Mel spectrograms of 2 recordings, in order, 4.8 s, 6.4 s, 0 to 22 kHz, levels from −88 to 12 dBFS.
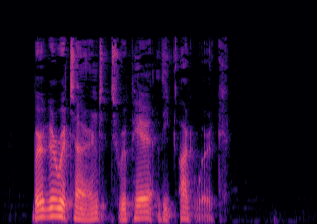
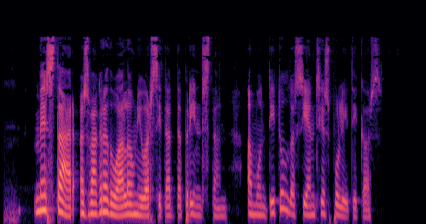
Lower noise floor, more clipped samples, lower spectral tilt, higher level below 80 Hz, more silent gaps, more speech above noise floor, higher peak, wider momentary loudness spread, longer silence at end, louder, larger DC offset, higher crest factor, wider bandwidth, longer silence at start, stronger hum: second, -77 dBFS vs -82 dBFS; neither; about the same, -5.5 dB/octave vs -4.5 dB/octave; first, -46 dBFS vs -52 dBFS; neither; second, 56 dB vs 62 dB; second, -4 dBFS vs 0 dBFS; about the same, 17 LU vs 15 LU; first, 1.45 s vs 0.7 s; about the same, -21 LUFS vs -20 LUFS; neither; about the same, 20 dB vs 20 dB; about the same, 11.5 kHz vs 11.5 kHz; first, 0.5 s vs 0.15 s; neither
